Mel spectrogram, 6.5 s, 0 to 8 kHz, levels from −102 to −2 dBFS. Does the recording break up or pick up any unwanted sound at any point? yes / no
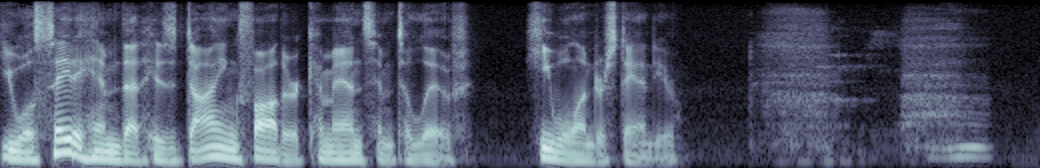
yes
